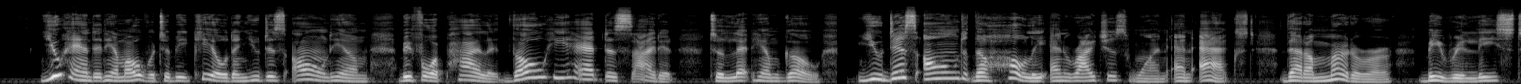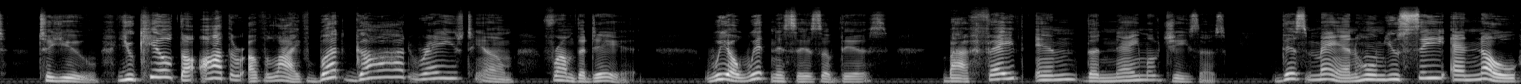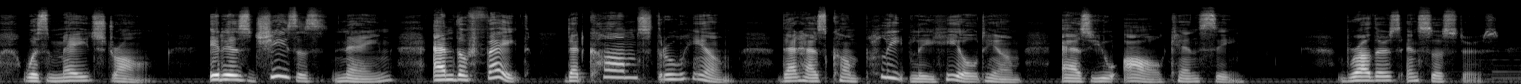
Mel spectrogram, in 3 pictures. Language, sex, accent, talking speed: English, female, American, 125 wpm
